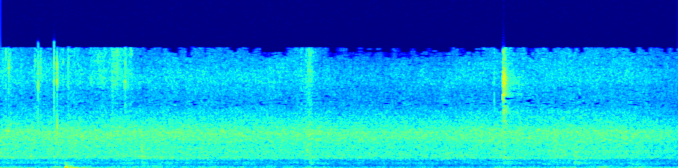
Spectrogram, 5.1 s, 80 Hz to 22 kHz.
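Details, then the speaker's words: Nissan Patrol Y62 started via intelligent-key remote start after removing plastic cover pressing shift knob button: low, soft, even idle hum, no knocks or misses; normal idle after fix. "Now engine start now. So umandar na siya ngayon."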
